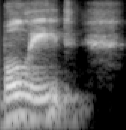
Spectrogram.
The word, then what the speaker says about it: Bullyid: and beautiful guest she is the founder of bullied that's bully with id bullied um she was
